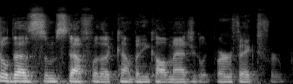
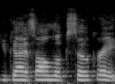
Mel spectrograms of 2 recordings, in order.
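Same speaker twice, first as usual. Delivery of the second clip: put-on very sweet man voice; 7 semitones higher than usual. Retell Mick Foley walking through and speaking to the girls dressed as princesses, very sweet Mick Foley voice. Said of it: "like very sweet man voice".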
